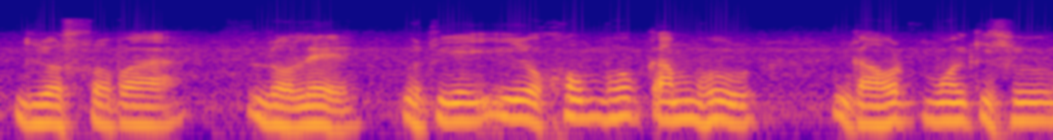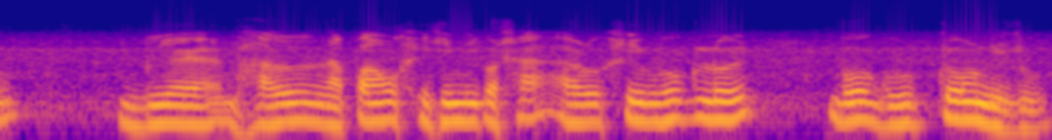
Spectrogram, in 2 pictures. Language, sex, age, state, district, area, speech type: Assamese, male, 60+, Assam, Golaghat, urban, spontaneous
